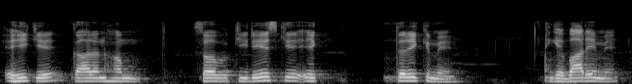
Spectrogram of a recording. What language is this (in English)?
Maithili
